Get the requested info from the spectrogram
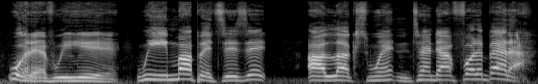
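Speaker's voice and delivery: put-on a failed Cockney accent, over the top; bad Cockney. Thief gloating at the Muppets, in bad Cockney. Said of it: "supposed to be like a bad Cockney".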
